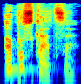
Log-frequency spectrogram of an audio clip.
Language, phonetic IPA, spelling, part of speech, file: Russian, [ɐpʊˈskat͡sːə], опускаться, verb, Ru-опускаться.ogg
- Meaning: 1. to go down, to descend 2. passive of опуска́ть (opuskátʹ)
